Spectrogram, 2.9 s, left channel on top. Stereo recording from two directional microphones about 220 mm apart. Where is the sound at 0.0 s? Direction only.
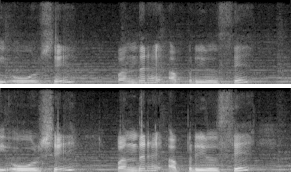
25° right (ahead or behind).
